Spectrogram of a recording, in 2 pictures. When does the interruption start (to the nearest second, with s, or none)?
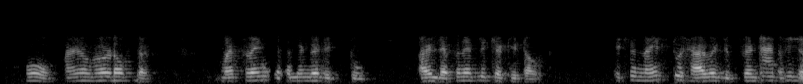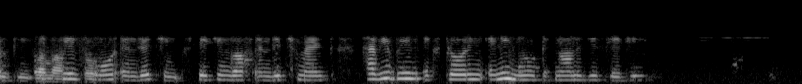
8 s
